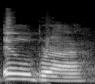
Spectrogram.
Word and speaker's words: Elbrida: Elbrida, pronounced Ilbra, Morad.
